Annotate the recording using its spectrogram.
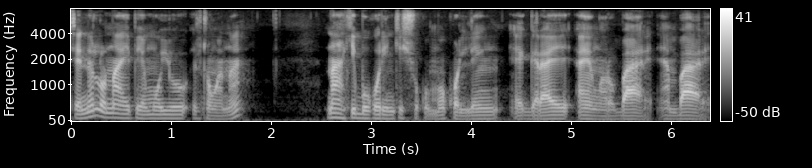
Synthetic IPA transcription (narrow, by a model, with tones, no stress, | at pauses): te˨nːe˦lo˦˨na˦˨i˦pe˨˦mo˦ju˦i˨ɾtu˨ŋa˨na˦ | na˦˨ki˦bo˨ko˦ɾi˨ŋki˦ʃu˨ku˨mo˦ko˨lːi˦ŋḛ˨ɡi˨ɾa˦ja̰˦i˨ŋɔ˨ɾo˨baɾḛ˨ja̰˨mbaːɾḛ˨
